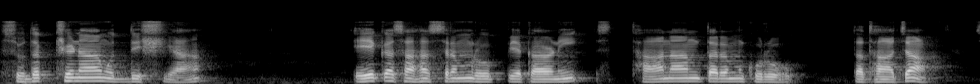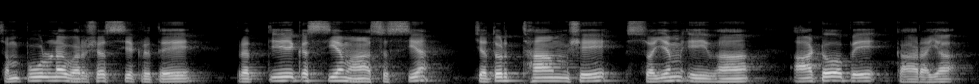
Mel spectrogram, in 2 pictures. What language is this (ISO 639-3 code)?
san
